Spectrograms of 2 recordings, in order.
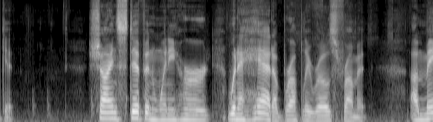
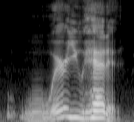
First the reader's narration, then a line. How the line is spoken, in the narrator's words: the man said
